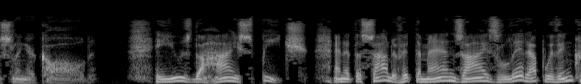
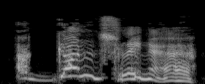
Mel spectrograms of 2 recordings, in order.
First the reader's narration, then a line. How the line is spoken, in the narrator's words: the man cried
